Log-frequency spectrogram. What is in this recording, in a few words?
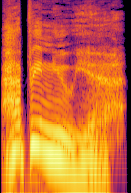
Male Human Happy New Year Lunar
